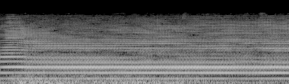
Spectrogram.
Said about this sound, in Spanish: Y son las sirenas que no paran de, tocar a la llegada de, en el atraque de, de la Virgen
